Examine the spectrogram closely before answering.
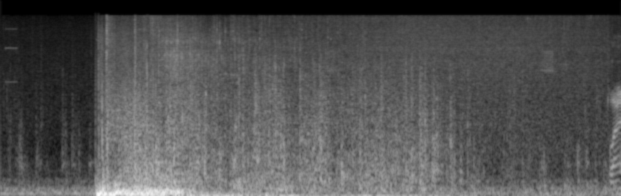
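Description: Guns fire in a loud burst that slowly dies away.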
